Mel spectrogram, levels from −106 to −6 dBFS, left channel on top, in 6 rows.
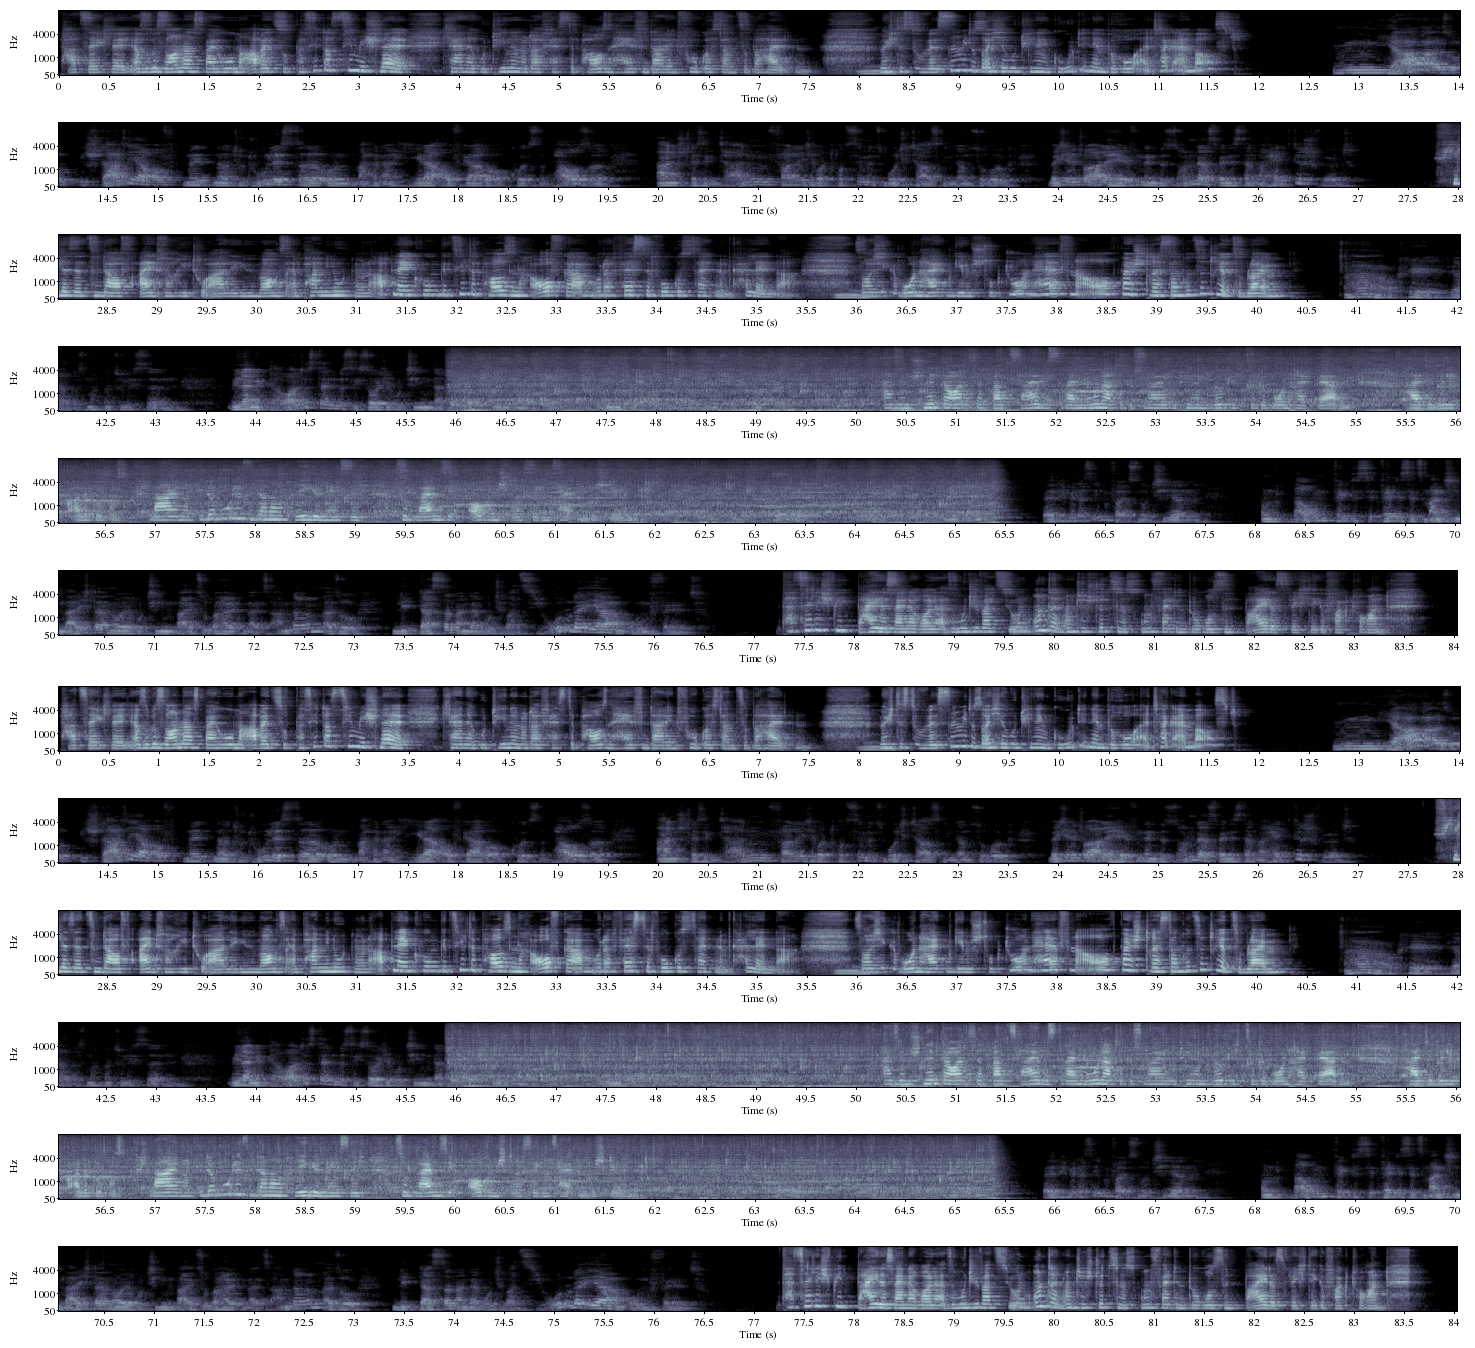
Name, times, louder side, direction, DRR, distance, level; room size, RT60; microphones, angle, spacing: voice 1, 0.0-11.7 27.8-40.2 50.2-61.8 77.3-83.6, right 3 dB, 70° right, 9 dB, 2.3 m, -37 dB
voice 2, 8.0-8.4 12.7-19.7 20.0-26.9 35.7-36.2 40.9-43.5 43.7-49.5 55.5-56.0 62.8-63.6 63.9-65.3 65.9-67.4 68.1-76.5, equal, 5° left, -6 dB, 7.1 m, -54 dB
sound 1, 45.9-65.4, right 4 dB, 45° right, 4.4 m, -45 dB
18.0 x 8.5 x 5.4 m, 0.41 s
head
